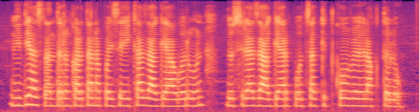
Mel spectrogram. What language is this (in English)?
Marathi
